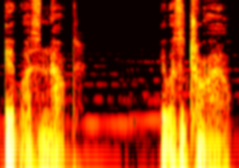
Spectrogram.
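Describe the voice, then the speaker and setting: A man playing a frightened, haunted far-future soldier, telling his horror story in a dramatic first-person monologue with brooding pauses and shifts from hushed to emphatic. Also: rumbling low, animated, husky, soft background music, full character voice. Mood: grim recollection. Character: frightened, haunted far-future soldier, former factory worker, recalling terrors.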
